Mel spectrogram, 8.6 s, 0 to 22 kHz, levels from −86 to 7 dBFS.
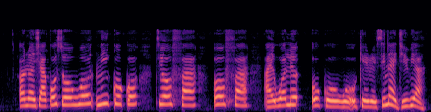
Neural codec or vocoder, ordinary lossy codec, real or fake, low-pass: none; none; real; 7.2 kHz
